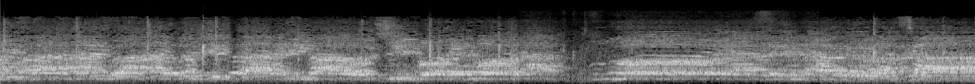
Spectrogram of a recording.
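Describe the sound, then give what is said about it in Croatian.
Croatian national team football fans chanting aboard a charter flight to Sochi: loud, continuous massed singing and shouting with two brief dips before the chant surges back. “Čarteri su prema Sočiju već krenuli, a navijači su itekako spremni. Evo i dijelića atmosfere s jednog od letova.”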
